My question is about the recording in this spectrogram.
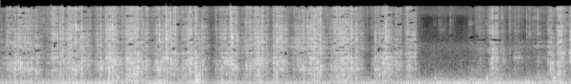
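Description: Metal bow rake scraping and dragging loose gravel over dirt, the stones clinking and rattling in repeated strokes. The strokes come thick and fast at first and thin out about six seconds in.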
